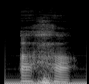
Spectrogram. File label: "h, sh, th", gaelic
